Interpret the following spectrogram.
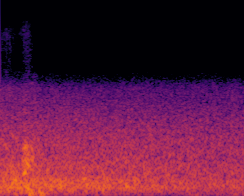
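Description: Steady rushing noise of ocean surf and wind on an open beach, with a short exclamation just after the start.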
